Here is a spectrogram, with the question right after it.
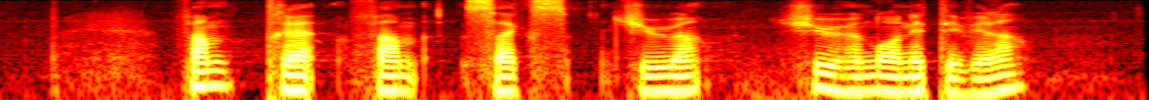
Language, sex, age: Norwegian, male, 23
